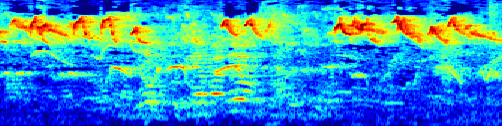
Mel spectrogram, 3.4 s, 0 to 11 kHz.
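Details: Short burst of oriental white-eye contest song in Sarawak, 2023: shrill, quick descending chirps and twitters crowding together, a few lower notes mixed in, and background talk from spectators.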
